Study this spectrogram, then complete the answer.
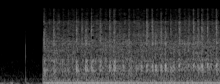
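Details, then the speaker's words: Converted 1980s Mercedes W124 with new EFI, harness and injectors, first cold morning start with exhaust still cold: engine catches at once to a low, slightly shaky cold idle, light fast rattle from the air filter restriction gauge over the hum. "now how does it start so I come in here turn it on that rattling is caused by that gauge that shows you how clogged your air cleaner"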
